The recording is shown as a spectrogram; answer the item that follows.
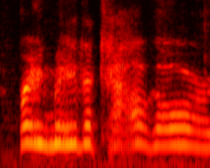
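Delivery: yelling at top of lungs. Narrating a scene: a familiar voice heard after an explosion in town, screaming. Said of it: "you hear this familiar voice screaming".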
